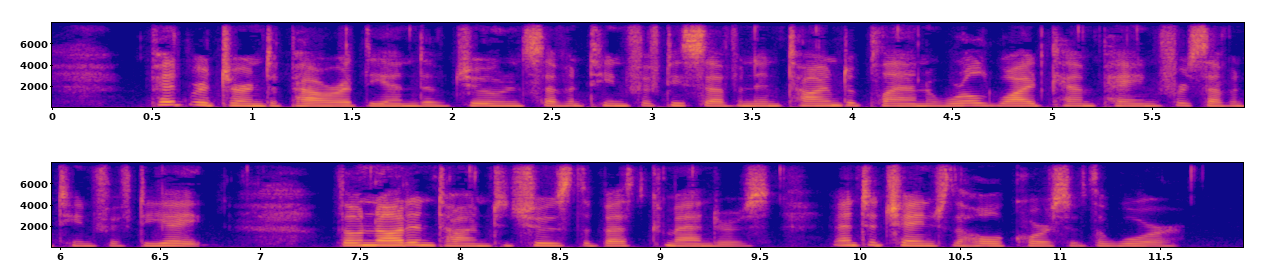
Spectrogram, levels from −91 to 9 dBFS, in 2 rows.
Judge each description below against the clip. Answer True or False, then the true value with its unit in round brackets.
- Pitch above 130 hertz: True (190 Hz)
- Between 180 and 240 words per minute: True (190 wpm)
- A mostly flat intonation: True (2.2 semitones)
